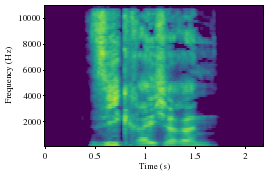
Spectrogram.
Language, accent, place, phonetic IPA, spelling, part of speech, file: German, Germany, Berlin, [ˈziːkˌʁaɪ̯çəʁən], siegreicheren, adjective, De-siegreicheren.ogg
- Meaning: inflection of siegreich: 1. strong genitive masculine/neuter singular comparative degree 2. weak/mixed genitive/dative all-gender singular comparative degree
